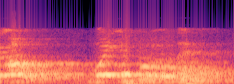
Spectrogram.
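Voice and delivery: very high outraged squeal; hammed-up indignant mom; shocked mom. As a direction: screech it as a jealous wife. Mom reacts to Nancy news.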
